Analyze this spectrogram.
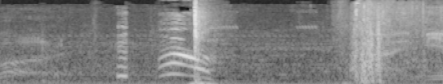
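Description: A baseball bat strikes a body with a sharp thud.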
